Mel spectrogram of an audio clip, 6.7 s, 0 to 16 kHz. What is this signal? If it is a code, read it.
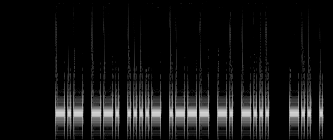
Morse code, heard as a keyed tone, about 20 wpm, 700 Hz. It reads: KG4JNB DE
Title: USA Callsign DE Callsign 20wpm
